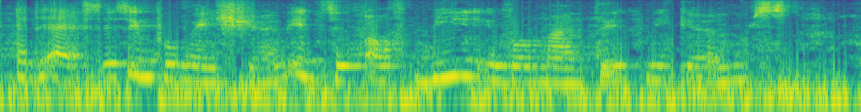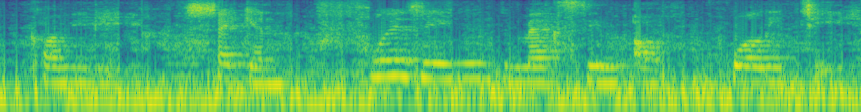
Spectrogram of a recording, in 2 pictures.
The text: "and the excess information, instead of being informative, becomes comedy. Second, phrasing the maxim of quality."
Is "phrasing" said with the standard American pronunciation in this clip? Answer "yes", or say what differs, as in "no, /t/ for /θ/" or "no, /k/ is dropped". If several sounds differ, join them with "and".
no, /l/ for /ɹ/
